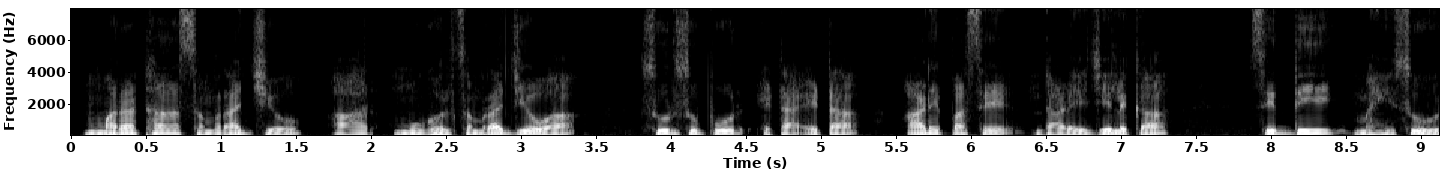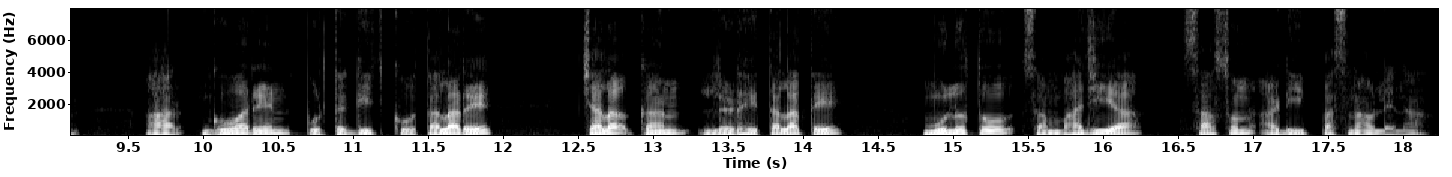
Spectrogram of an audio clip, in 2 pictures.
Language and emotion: Santali, neutral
